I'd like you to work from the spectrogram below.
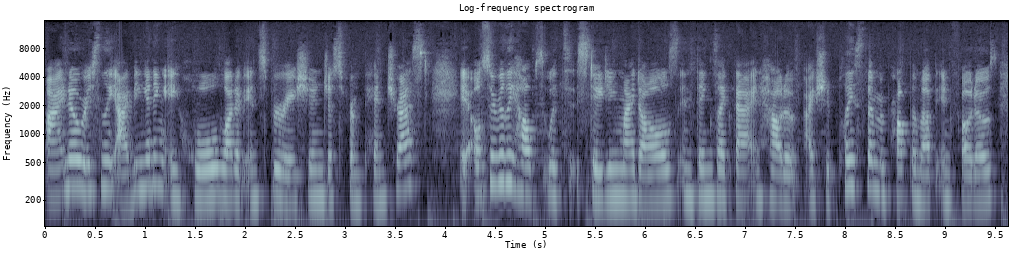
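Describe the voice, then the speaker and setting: Against noticeable background noise, a woman with a Canadian accent and fairly high pitch talks at a very fast pace, with ordinary pitch variation and hardly any pauses. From Canada. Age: 20s. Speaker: doll collector YouTuber. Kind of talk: tutorial; recorded disclaimer. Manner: casual, chatty.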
